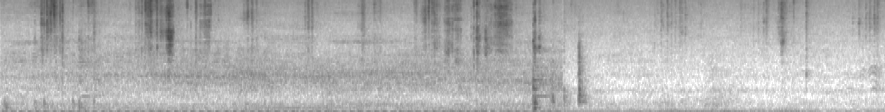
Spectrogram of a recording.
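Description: A small knife peeling and cutting raw potatoes by hand: light scraping and clicking of the blade through the skin, with one sharp knock about two-thirds of the way through. A low steady hum sits under the first two-thirds, then drops away.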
